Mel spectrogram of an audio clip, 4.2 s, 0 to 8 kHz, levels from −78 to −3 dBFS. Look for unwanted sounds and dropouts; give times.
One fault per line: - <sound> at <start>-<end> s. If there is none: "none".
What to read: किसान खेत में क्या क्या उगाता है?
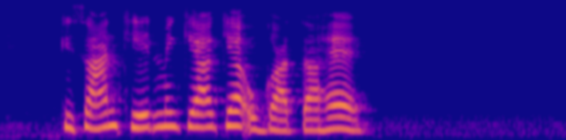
none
